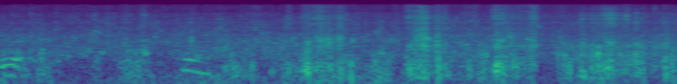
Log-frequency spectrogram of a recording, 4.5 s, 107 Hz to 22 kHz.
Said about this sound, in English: Is that a rushing river? A waterfall? Yeah, kind of. It's a sound that I recorded standing on a massive piece of ice. It's like 2 miles thick in the thickest part. It's the Greenland Ice Sheet.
